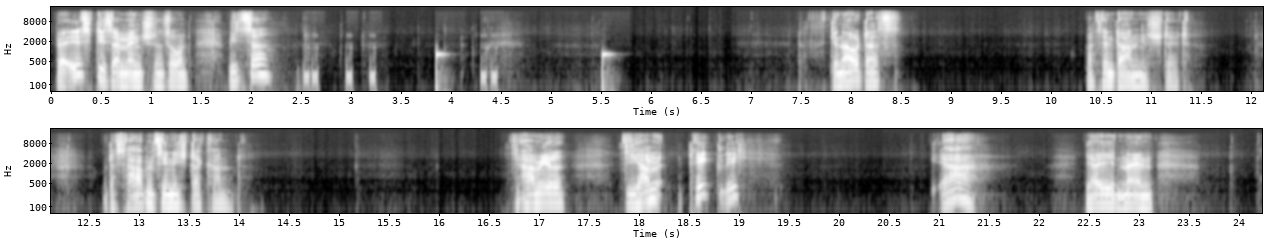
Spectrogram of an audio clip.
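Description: A man speaks calmly and in short phrases, close to a microphone.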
